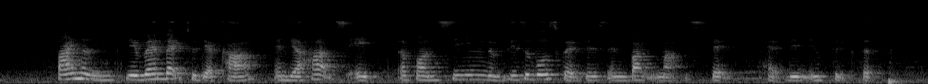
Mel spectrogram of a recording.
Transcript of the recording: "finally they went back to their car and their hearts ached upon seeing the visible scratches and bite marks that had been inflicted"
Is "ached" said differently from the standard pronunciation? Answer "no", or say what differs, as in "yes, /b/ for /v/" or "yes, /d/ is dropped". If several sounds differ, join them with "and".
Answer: yes, /k/ is dropped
